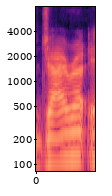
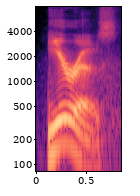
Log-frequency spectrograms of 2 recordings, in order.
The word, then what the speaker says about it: gyro: Alfred is cutting off the gyro. How do you pronounce it? Heroes.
